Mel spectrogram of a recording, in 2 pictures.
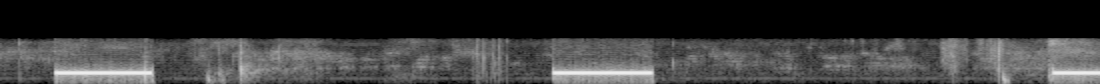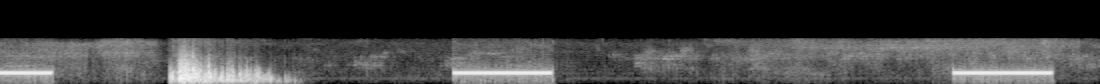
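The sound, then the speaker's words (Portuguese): Ringback tone of a telephone call that goes unanswered: five long, steady beeps evenly spaced by silences of several seconds, with a brief rustling noise midway. “Ninguém tá me atendendo.”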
